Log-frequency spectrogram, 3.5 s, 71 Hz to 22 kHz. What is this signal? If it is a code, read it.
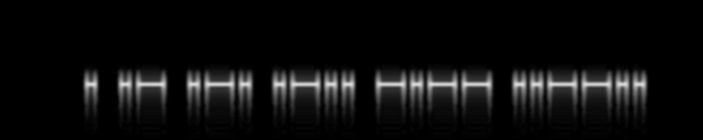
Morse code, heard as a keyed tone, about 28 wpm, 700 Hz. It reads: EARLY?
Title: 3x Word-Spacing - Sentences from Top 400 Words - 28wpm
